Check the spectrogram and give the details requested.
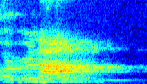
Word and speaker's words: karuna: And so karuna, with a long A at the end there, is compassion towards the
